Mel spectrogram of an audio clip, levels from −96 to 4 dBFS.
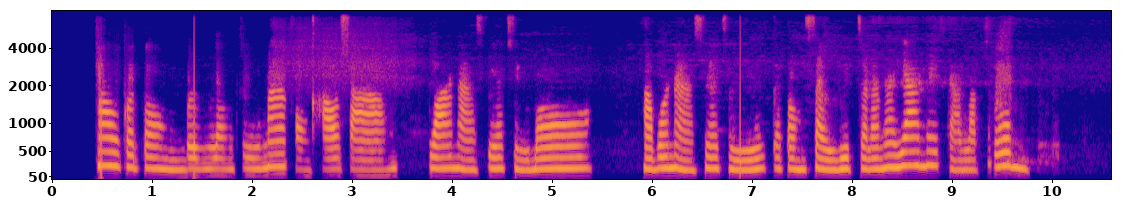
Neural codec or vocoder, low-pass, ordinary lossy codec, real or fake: none; 7.2 kHz; none; real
